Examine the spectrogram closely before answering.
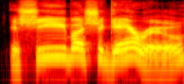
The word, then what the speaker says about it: Ishiba Shigeru: I think maybe a more American pronunciation would be Ishiba Shigeru Yes.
